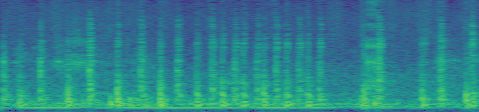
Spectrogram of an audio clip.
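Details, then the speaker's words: Chevrolet Corvette bumper pressed lightly with one finger: short dry squeaks and creaks in quick irregular bursts; bumper loose on the part holding it and rubbing, squeak audible in cabin. "Like this is one finger, and I'm not applying any pressure, and that is the movement in this piece with the actual like part that holds the bumper in. So you guys can see just how, and it makes this weird squeak sound."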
